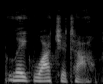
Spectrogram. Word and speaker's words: Lake Ouachita: Lake Ouachita, but it's spelled O-U-A-C-H-I-T-A.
